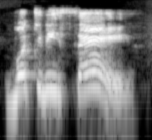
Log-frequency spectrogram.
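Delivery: high, concerned voice; Noah's worried question. Retold or imitated. Noah asking LaChance what's wrong, high and concerned. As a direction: ask with worry. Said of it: "so Noah says".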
